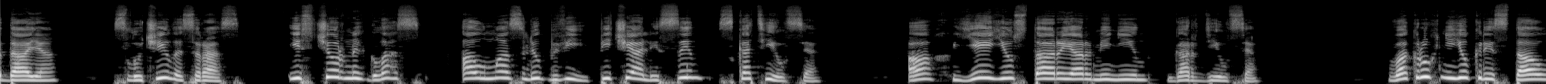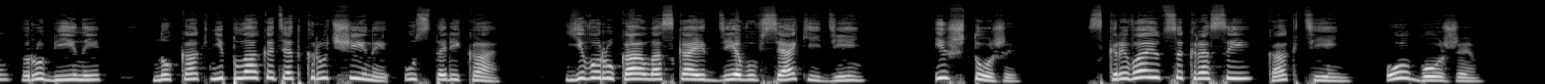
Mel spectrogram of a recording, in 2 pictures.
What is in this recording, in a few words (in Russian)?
грузинская песня; lermontov mihail yurievich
